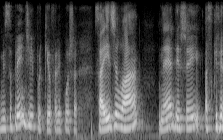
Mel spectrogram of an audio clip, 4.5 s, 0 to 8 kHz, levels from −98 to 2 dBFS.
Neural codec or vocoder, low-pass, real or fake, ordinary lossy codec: none; 7.2 kHz; real; Opus, 32 kbps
